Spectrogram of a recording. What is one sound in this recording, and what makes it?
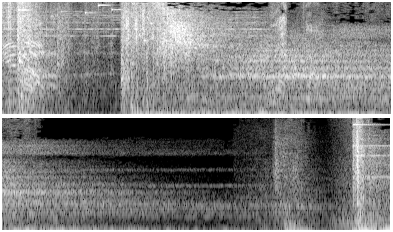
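A heavy dull thud booms and rings out slowly.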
